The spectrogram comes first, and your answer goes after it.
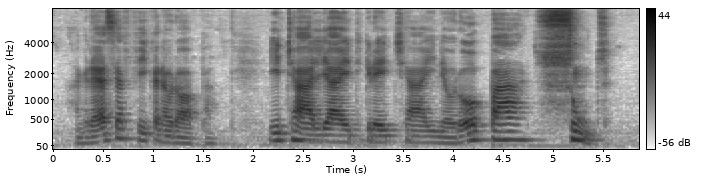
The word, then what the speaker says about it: Italia: Ele informa você que essa vogal deve ser pronunciada de modo um pouco mais prolongado, tá? Italia, e não Itália. Italia.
